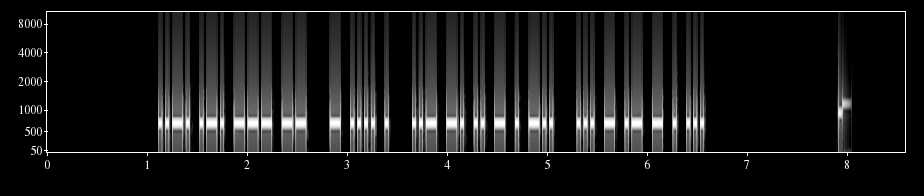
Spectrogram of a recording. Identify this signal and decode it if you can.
Morse code, heard as a keyed tone, about 34 wpm, 700 Hz. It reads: FROM THE UNITED STATES
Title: Sets of 4 Words 35wpm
